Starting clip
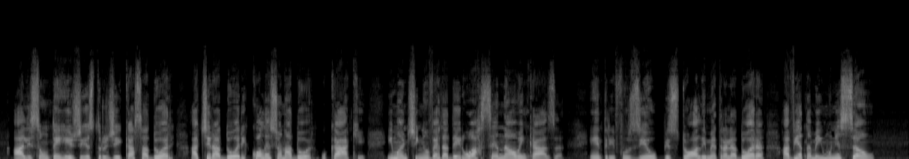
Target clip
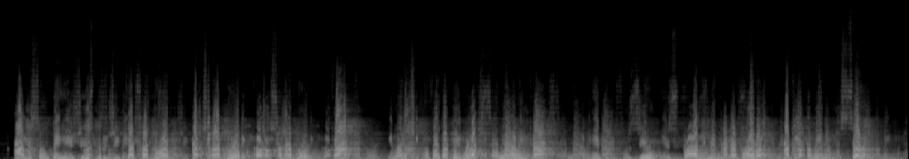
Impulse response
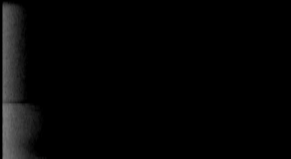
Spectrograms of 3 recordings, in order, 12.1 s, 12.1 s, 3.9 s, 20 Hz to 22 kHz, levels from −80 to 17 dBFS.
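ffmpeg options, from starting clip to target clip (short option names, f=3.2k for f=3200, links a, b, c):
-filter_complex "[0:a]highpass=f=100:w=0.5412,highpass=f=100:w=1.3066,bass=f=250:g=8,treble=f=4k:g=-14,aecho=1:1:1.4:0.95,aeval=exprs='0.531*(cos(1*acos(clip(val(0)/0.531,-1,1)))-cos(1*PI/2))+0.133*(cos(8*acos(clip(val(0)/0.531,-1,1)))-cos(8*PI/2))':c=same,aecho=1:1:913:0.335,asplit=2[a][b];[1:a]atrim=start_sample=2205,asetrate=33957,aresample=44100,adelay=94[c];[b][c]afir=irnorm=-1:irlink=0,volume=-25.5dB[d];[a][d]amix=inputs=2:normalize=0,volume=-8.5dB"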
